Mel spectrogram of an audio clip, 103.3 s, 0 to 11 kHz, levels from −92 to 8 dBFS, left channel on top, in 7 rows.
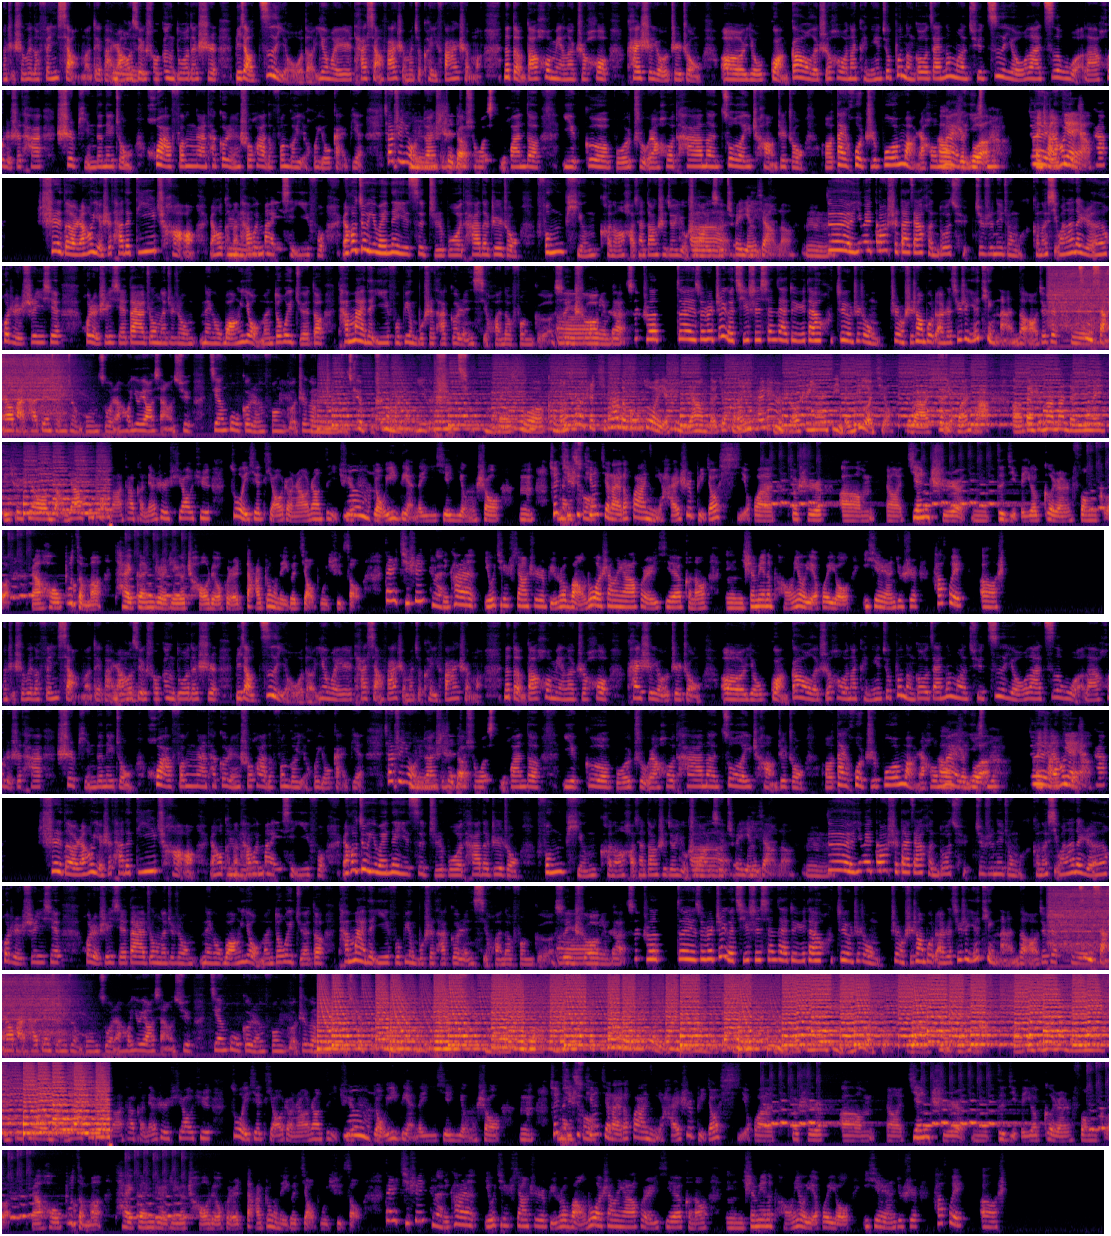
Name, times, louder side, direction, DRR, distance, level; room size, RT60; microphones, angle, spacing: voice 1, 0.0-27.8 28.5-29.5 30.0-39.6 40.5-52.5 52.8-63.2 63.6-65.7 69.2-69.6 71.5-72.1 78.3-78.7 81.2-81.7 94.3-94.5, left 3 dB, 50° left, 0.9 m, -32 dB
voice 2, 1.5-1.9 20.2-21.0 27.2-28.1 28.5-29.3 32.5-33.0 38.7-40.6 51.6-52.6 58.4-58.8 63.1-63.6 65.6-101.9, left 6 dB, 85° left, 0.4 m, -33 dB
sound 1, 58.2-61.7 62.0-62.2 63.3-63.5 64.5-64.6 64.8-65.1 65.4-65.5 66.0-66.1, left 2 dB, 15° left, 0.9 m, -38 dB
sound 2, 63.2-75.2, right 8 dB, 75° right, 0.3 m, -25 dB
sound 3, 83.9-85.2 86.0-87.6 88.3-89.4 90.2-91.4, right 3 dB, 10° right, 0.5 m, -33 dB
2.5 x 2.0 x 3.1 m
head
